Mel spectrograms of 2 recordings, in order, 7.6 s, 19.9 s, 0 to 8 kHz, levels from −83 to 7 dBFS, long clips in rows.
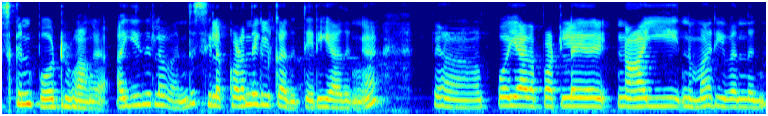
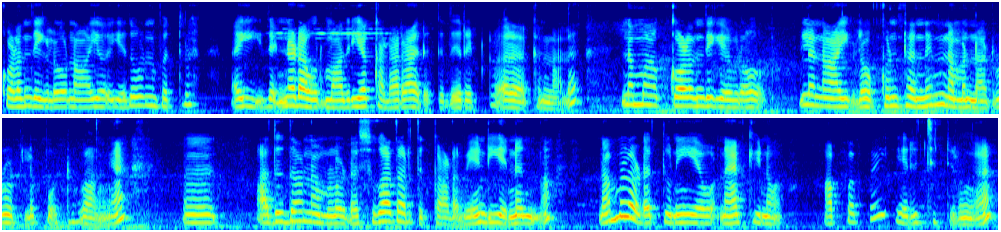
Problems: constant background noise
